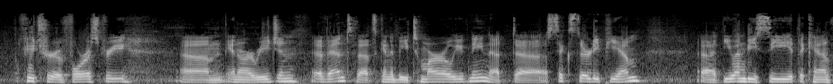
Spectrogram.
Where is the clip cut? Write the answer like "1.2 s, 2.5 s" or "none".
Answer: none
